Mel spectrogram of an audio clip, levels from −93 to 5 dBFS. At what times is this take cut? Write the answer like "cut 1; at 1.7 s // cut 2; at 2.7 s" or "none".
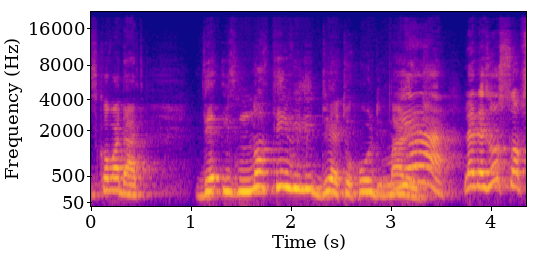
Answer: none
